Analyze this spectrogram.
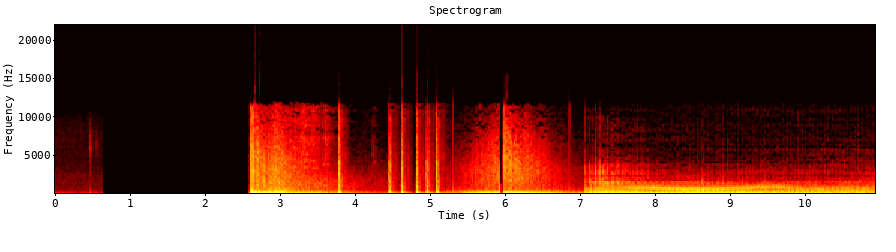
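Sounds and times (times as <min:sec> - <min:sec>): deep hum: 0:06.4 - 0:10.9
drone of held tones: 0:07.0 - 0:10.9.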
